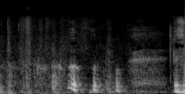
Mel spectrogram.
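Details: Husky puppy Balto, pestering the other dog Bombón and nipping its owner when scolded, lets out a quick run of short, harmonic grumbling yelps, about five within a second, before a person speaks up loudly.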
